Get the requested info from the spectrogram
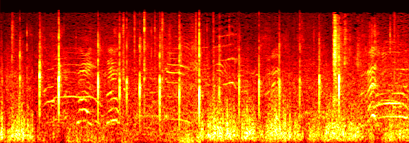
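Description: Raised voices of players and spectators calling and shouting across an open sports field, in short overlapping calls, with scattered sharp clicks.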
